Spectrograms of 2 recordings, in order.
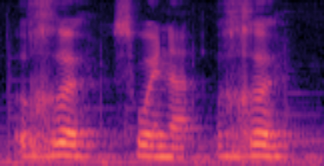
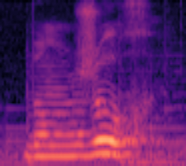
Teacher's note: Por ejemplo, la primera consonante que es distinta es la R, como les decía en la introducción. Esa R es bien característica del francés y viene del fondo de la garganta. No se hace con la lengua como en el castellano, sino que con la garganta. Tengo que hacer como si estaría haciendo gárgaras o rascándome la garganta o haciendo un rugido.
